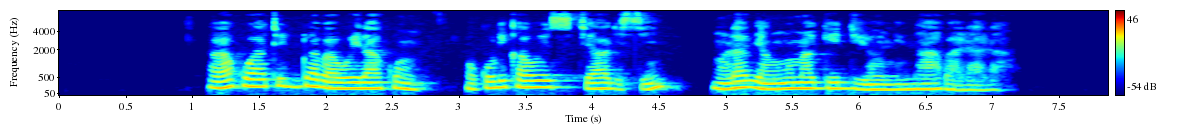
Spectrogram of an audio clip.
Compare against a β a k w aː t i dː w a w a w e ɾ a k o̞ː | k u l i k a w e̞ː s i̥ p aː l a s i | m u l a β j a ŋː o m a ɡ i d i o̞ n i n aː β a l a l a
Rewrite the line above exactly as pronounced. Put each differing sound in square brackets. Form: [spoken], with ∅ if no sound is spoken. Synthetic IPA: a β a k w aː t i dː w a [β] a w e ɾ a k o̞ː | k u l i k a w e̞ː s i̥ [c] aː l [i] s i | m u l a β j a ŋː o m a ɡ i d i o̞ n i n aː β a l a l a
